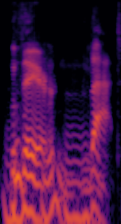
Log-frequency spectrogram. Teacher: So if you think of a word like there or that, you can feel, if you touch your throat, you can feel the vibration of the vocal cords vibrating with there, that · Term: voiced th, voiced TH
